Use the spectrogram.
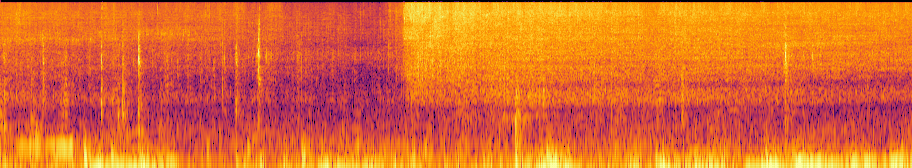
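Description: Huge jerk pork sizzling over coals outdoors after being flipped, a close steady frying hiss with scattered pops and scraping, swelling into a louder, brighter sizzle midway and holding there.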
